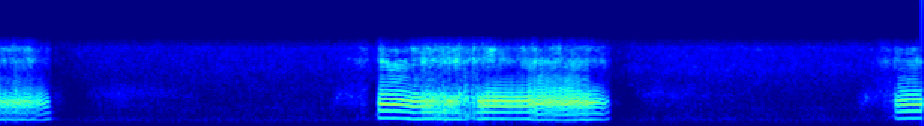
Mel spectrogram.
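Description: Loud, rough, rattling snores on each breath in, separated by quiet breathing out, roughly every four to five seconds: ordinary snoring.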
